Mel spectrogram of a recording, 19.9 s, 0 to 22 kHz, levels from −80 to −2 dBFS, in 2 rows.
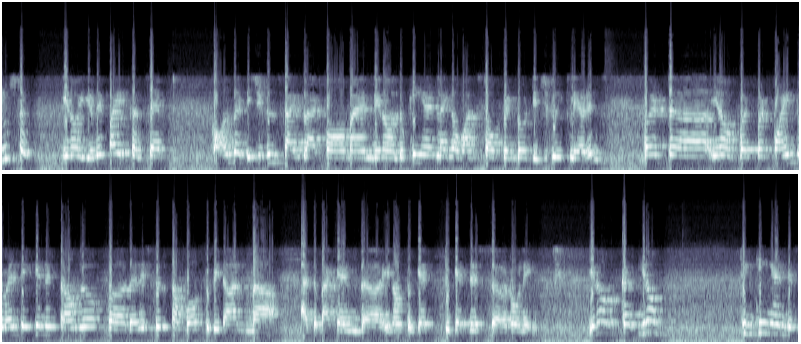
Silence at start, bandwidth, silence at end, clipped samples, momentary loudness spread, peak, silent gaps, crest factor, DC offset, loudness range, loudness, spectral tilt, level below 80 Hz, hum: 0 s; 11.5 kHz; 0 s; 0.7%; 8 LU; 0 dBFS; none; 10 dB; 0.4%; 1 LU; -10 LUFS; -5.5 dB/octave; -34 dBFS; none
